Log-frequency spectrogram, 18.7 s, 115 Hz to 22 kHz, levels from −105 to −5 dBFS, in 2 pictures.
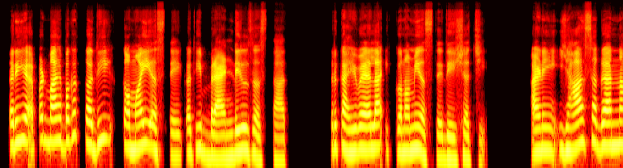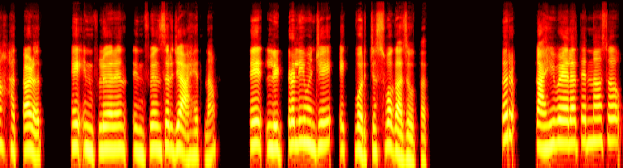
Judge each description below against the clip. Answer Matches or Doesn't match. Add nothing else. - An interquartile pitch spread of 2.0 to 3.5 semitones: Doesn't match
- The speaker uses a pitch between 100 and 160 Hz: Doesn't match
